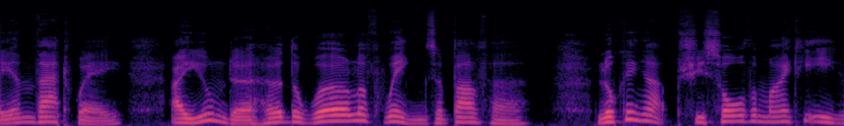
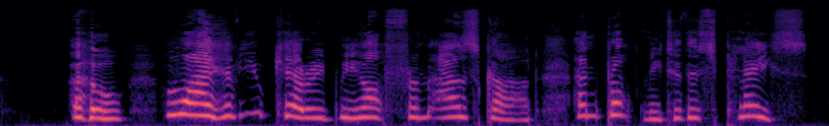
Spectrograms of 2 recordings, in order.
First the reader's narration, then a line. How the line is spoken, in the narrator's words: Iunda cried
